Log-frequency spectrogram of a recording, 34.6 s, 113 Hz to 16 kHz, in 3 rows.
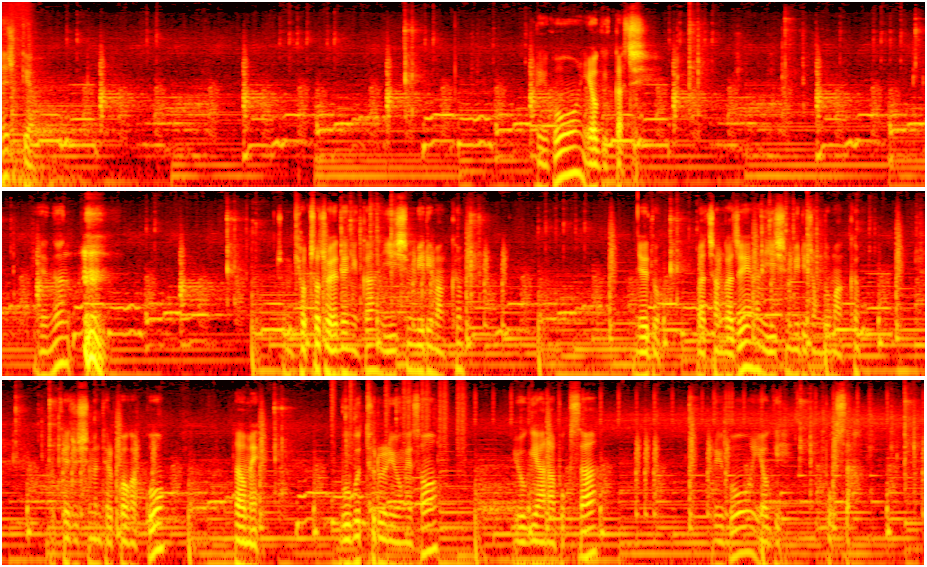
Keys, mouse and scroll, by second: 0.0 click, 2.5-3.0 scroll up 1, 3.5 click, 5.8 scroll down 1, 6.2 middle click, 8.3 click, 9.1 scroll down 1, 9.9 shift+middle click, 10.9 click, 11.9-12.2 scroll up 1, 13.3 click, 14.4 p, 14.6 click, 15.8 KP_2, 16.9 middle click, 17.4 Escape, 18.2 click, 19.9 p, 20.1 click, 21.0 KP_2, 21.3 KP_0, 22.1 click, 22.5 middle click, 22.7-23.0 scroll down 1, 23.0 scroll up 1, 24.1 click, 24.4 scroll up 1, 25.7 scroll down 1, 25.8-26.5 scroll up 1, 27.4 click, 27.7-28.0 scroll down 1, 28.1-29.2 shift+middle drag, 29.6 click, 31.8 shift+middle click, 32.9 click, 33.3 scroll down 1, 33.9 scroll up 1, 34.2-34.6 scroll down 1.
